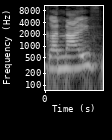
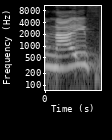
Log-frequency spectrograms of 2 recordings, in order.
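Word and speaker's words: knife: नाइफ सबसे common example के एन आई एफ ई क नाइफ नहीं होता नाइफ होता है के होता है साइलेंट ठीक है तो नाइफ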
